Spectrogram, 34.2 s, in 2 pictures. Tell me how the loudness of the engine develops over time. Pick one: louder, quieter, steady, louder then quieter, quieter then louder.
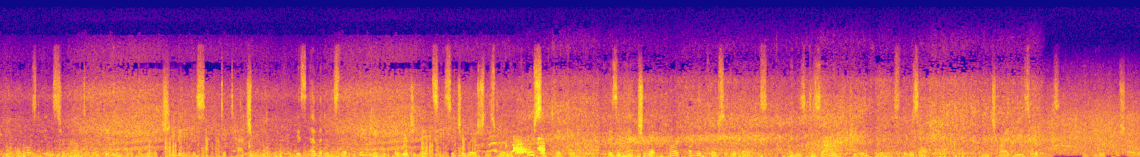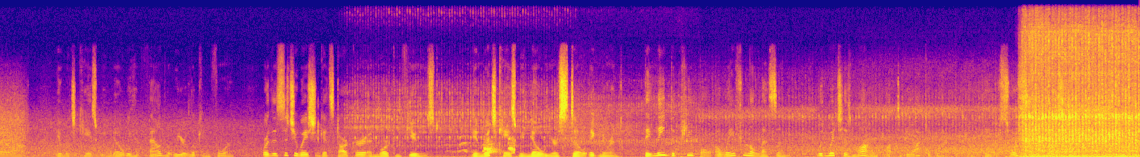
louder.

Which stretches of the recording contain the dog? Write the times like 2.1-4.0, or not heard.
7.2-8.2, 23.8-24.9.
